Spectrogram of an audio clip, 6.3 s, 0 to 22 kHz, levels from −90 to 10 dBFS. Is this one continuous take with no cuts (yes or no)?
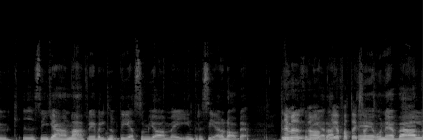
no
